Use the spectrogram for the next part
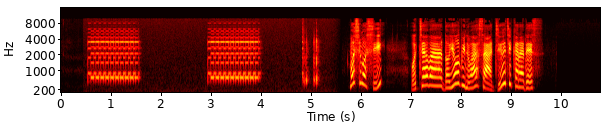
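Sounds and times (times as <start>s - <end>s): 
electronic telephone ringing: 0.5s - 1.7s, 2.9s - 4.1s
speech: 6.0s - 9.6s.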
